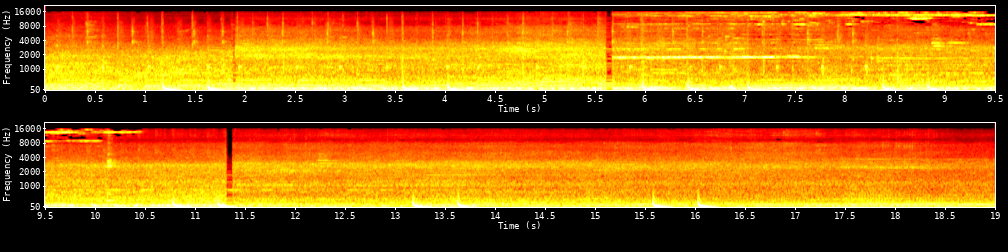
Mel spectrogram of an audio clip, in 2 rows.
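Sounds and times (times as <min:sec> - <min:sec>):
short low thumps: 0:15.6 - 0:16.3.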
